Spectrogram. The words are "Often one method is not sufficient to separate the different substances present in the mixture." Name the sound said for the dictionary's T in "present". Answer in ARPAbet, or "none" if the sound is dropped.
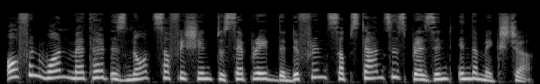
T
